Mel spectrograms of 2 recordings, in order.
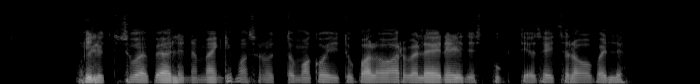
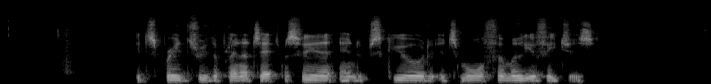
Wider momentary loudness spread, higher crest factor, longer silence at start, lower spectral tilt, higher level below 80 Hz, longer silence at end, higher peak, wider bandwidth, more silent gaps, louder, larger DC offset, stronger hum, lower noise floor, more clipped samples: first, 12 LU vs 7 LU; about the same, 20 dB vs 20 dB; second, 0.8 s vs 1.35 s; first, -7 dB/octave vs -4.5 dB/octave; first, -62 dBFS vs -74 dBFS; second, 0.75 s vs 1.2 s; about the same, -16 dBFS vs -14 dBFS; about the same, 11.5 kHz vs 10.5 kHz; neither; second, -35 LUFS vs -31 LUFS; neither; neither; about the same, under -90 dBFS vs -90 dBFS; neither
